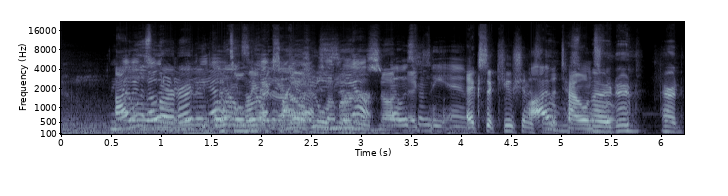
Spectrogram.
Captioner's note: group talking together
